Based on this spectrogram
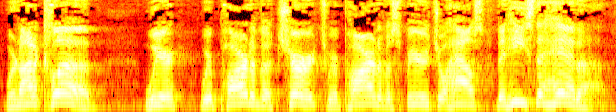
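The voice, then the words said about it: Raised, loud preaching voice. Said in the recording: “I know I'm raising my voice a little bit”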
